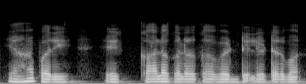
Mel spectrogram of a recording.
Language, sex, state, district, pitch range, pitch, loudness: Hindi, male, Jharkhand, Ranchi, 120-125 Hz, 120 Hz, -15 LUFS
